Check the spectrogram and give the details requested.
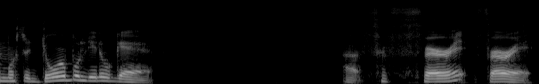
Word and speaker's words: Furret: Uh, furret. Furret. H. Okay, that's how to pronounce it.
